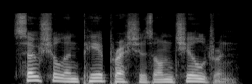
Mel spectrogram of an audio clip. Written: social and peer pressures on children

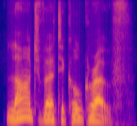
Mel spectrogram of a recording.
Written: large vertical growth

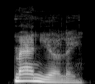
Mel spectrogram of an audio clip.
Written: manually

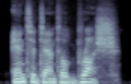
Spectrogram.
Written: interdental brush

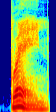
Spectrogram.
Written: brain

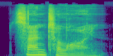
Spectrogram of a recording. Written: centre line

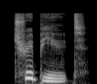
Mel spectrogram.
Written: tribute

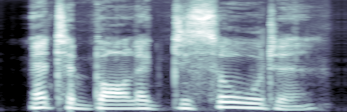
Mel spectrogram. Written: metabolic disorder

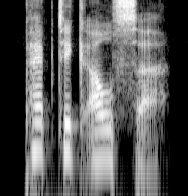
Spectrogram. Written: peptic ulcer

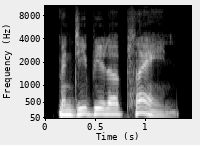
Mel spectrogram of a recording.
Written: mandibular plane

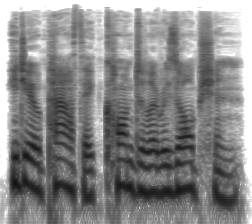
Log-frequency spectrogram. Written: idiopathic condylar resorption

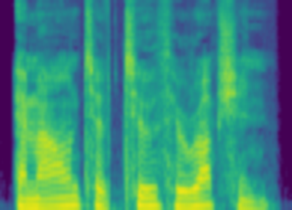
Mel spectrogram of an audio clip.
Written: amount of tooth eruption

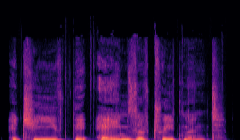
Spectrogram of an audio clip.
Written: achieve the aims of treatment

